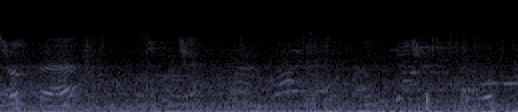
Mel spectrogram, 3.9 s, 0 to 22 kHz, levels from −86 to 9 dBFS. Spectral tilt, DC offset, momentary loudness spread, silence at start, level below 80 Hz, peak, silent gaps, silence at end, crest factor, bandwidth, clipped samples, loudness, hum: -6 dB/octave; under 0.1%; 6 LU; 0 s; -54 dBFS; -32 dBFS; none; 0 s; 14 dB; 13 kHz; under 0.1%; -51 LUFS; none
